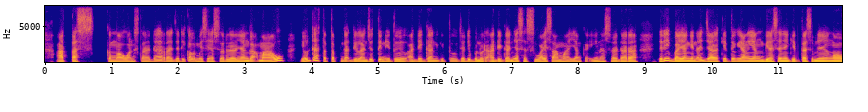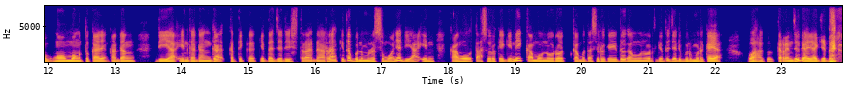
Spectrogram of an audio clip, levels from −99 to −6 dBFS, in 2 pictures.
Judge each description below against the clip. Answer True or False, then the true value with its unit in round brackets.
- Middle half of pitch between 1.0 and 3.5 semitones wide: True (3.2 semitones)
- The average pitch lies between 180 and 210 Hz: False (130 Hz)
